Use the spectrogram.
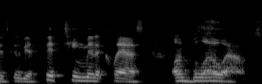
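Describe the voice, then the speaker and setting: Speaking at a fairly quick pace, the man sounds somewhat breathy, and his pitch varies in an ordinary way. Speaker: enrollment and sales consultant. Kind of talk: webinar presentation. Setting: online webinar. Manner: fast; animated.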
